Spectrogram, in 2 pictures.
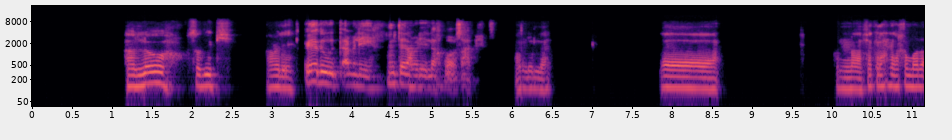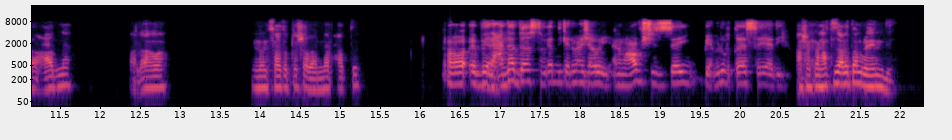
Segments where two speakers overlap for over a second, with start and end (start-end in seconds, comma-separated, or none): none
